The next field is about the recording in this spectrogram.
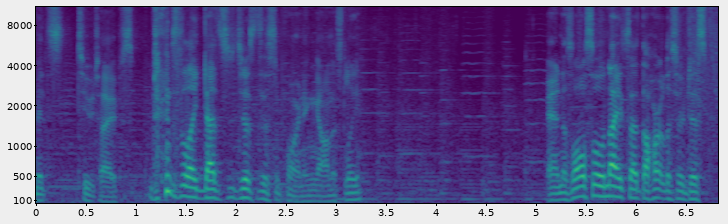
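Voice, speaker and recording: A man's voice: mid-range voice, a little mellow. A man hosting a let's play, giving casual commentary and thinking aloud as he goes. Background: faint game music.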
